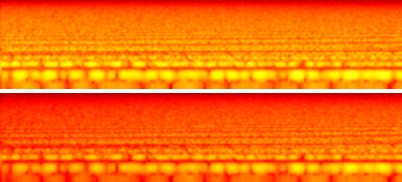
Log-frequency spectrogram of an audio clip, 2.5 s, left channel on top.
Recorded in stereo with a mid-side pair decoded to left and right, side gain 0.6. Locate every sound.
0.0 s a drone: 50° left; by 2.5 s 20° left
